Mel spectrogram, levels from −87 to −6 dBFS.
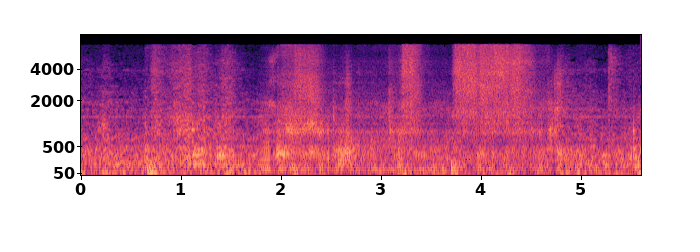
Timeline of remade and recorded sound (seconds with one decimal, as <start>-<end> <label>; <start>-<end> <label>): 0.0-1.8 recorded; 1.8-4.8 remade; 4.8-5.6 recorded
